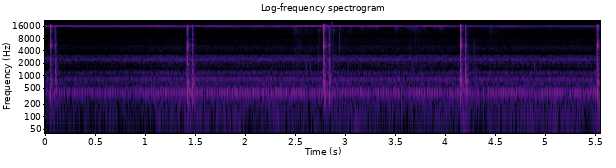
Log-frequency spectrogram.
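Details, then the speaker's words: Velit 4000P gasoline heater fuel pump under a 2023 Ford Transit van, first startup priming from the factory tank auxiliary port, heard underneath: crisp ticks about every 1.4 seconds over a low hum; normal dosing pump priming clicks. "so the fuel pump just started clicking so what we're looking for just to see if we're pulling gasoline"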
